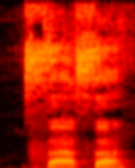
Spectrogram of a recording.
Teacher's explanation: Huruf sin termasuk dalam huruf alisan, yaitu keluarnya huruf tengah dengan meletakkan ujung lidah paling depan pada dinding dua gigi seri bawah sehingga suara keluar di antara gigi seri atas dan gigi seri bawah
